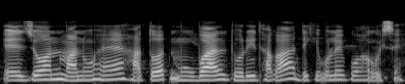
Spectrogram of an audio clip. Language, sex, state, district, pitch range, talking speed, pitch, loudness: Assamese, female, Assam, Kamrup Metropolitan, 195-220 Hz, 135 wpm, 205 Hz, -20 LUFS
